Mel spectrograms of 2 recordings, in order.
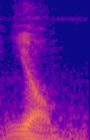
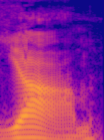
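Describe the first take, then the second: First: The vowel is a long 'o' sound. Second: The vowel is a short 'ah' sound. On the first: "I believe it's a long O sound" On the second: "I always hear it pronounced yam"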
